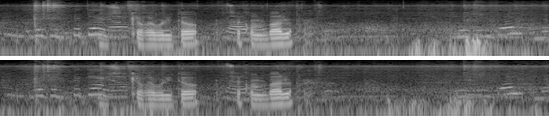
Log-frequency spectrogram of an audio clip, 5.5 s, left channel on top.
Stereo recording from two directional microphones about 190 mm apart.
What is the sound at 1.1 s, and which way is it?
Speech, 20° right (ahead or behind).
